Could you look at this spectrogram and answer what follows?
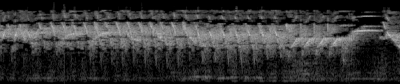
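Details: Canary in full loud song, a dense unbroken run of fast buzzy high trills with rapid repeated notes, ending in a rising whistled sweep and a brief pause.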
